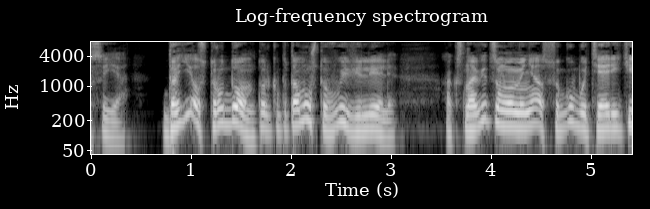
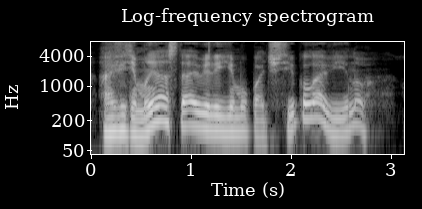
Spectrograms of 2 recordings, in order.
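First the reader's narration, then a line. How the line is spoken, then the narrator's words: Sighing. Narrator (Russian): вздохнула леди Сатофа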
